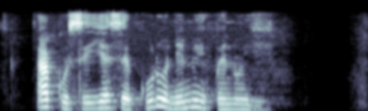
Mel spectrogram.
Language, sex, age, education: Yoruba, female, 46-60, tertiary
